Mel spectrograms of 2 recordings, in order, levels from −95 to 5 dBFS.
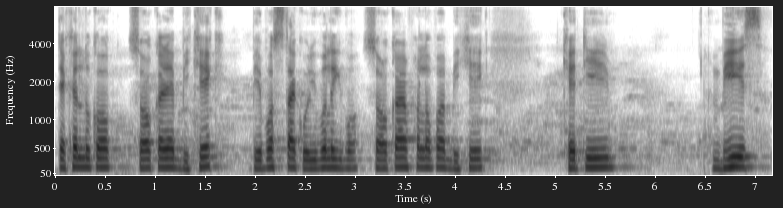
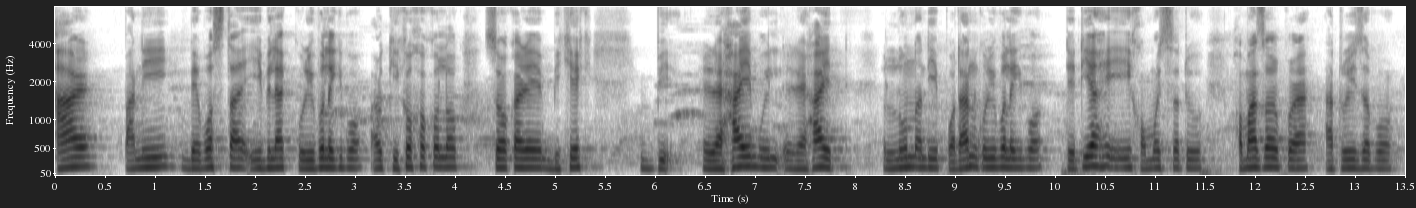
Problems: continuous background conversations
